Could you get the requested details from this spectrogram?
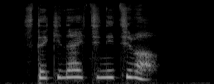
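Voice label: "sutekina ichiniti wo", gentle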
